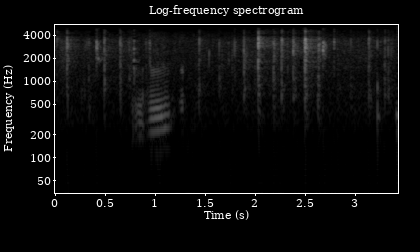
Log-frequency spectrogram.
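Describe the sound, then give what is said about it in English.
Faint keyboard typing: many light, irregular clicks in quick bursts, with a brief murmur of a voice near the start. “A lot of typing going on.”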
